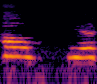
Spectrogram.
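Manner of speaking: hushed, sleepy, low-energy, very soft and chill. Imitating the guest's reply to the host's greeting: imitating Fallon's chill, low-energy reply. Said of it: "'Cause she's just very chill".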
